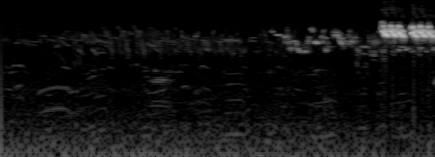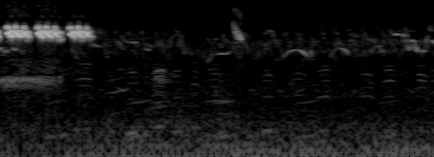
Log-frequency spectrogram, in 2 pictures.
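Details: Pallas's bunting singing: a brief run of about six loud, evenly spaced, high buzzy notes, each a quick chirp, preceded and followed by softer, thin high twittering, with a low rumble of background noise.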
